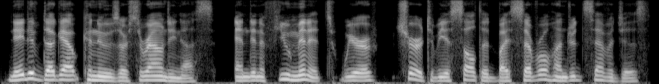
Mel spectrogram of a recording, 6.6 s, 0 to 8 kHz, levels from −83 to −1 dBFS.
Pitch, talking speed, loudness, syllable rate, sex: 140 Hz, 180 wpm, -20 LUFS, 6.2 syllables/s, male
